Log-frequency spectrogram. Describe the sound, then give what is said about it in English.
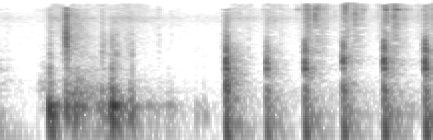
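A brief voiced sound, then six quick, evenly spaced knocks, a person imitating someone rapping on a door; no other talking. “hold on, Theo, let me get the door”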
